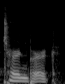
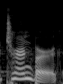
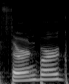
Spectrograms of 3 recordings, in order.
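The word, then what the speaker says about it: Thunberg: where aw is Greta turnberg I think that's how you say it my instinct is to say thurnberg but that feels very wrong you know when you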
